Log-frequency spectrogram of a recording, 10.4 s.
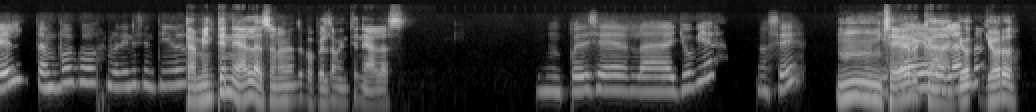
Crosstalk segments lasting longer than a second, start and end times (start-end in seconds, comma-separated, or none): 8.5-9.8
